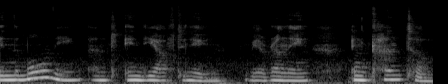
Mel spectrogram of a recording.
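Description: Very slowly, a woman speaks in a soft-spoken, somewhat breathy voice with a dark, mellow tone. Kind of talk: role-play customer service dialogue. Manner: soft-spoken ASMR customer-service voice. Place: office. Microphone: camera far.

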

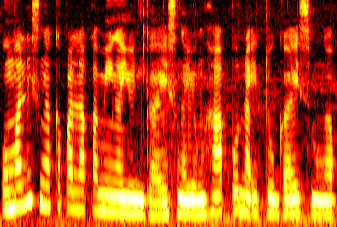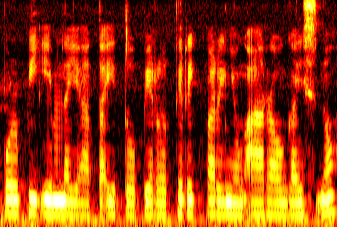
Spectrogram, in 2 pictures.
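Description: A woman with an ordinary speaking voice, fairly low in pitch, with ordinary pitch variation, a moderate pace and hardly any pauses. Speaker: vlogger. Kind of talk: vlog narration. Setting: shopping mall. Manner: casual.

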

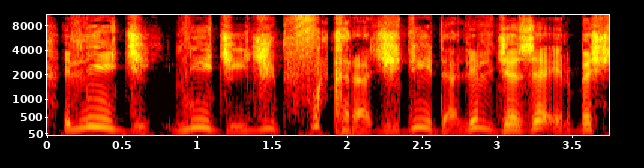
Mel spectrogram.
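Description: Over a quiet background with a dry sound and no echo, a man with a high pitch speaks at a moderate pace, his pitch swinging very widely. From Algeria. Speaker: political commentator. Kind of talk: political monologue. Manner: halting. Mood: critical, argumentative. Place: home room.

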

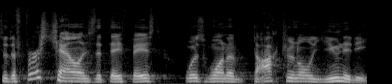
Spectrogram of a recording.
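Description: With a quiet background behind him, a man talks at a moderate pace. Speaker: pastor. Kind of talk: sermon. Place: church. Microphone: headset.

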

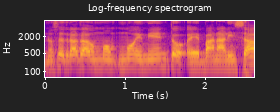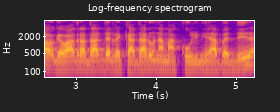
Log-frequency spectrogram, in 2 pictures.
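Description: A man with a medium pitch talks at a fairly quick pace in a plain, everyday voice. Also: fairly even intonation. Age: 40s. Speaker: gender studies researcher and author. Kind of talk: interview.

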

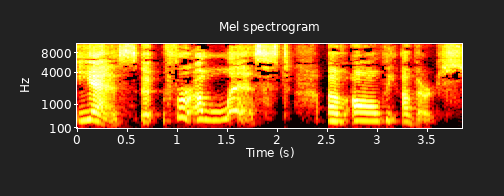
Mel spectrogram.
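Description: A high-pitched, put-on character voice speaks at a very slow pace. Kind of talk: dramatic reading of a novel, character voices. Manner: nervous, eager to please.

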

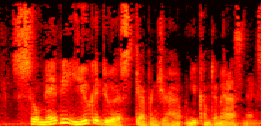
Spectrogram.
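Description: A man's fairly low voice at a moderate pace, with faint music in the background. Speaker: parish priest host. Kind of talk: casual conversation with guest. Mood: cheerful, joking. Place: home room. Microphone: phone near.

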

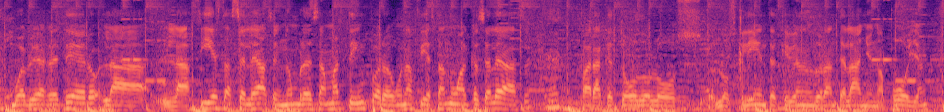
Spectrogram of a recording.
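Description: Clear music plays in the background as a man speaks at a fairly quick pace. The sound is dry with no echo. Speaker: botanica shop owner. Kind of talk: interview answer. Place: shop. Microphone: handheld.

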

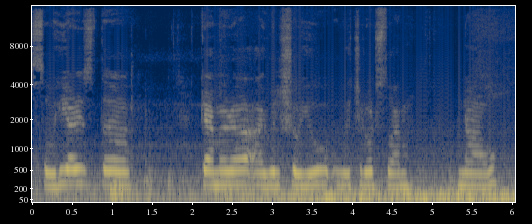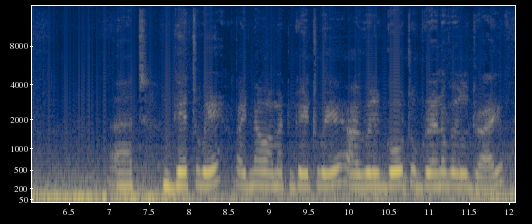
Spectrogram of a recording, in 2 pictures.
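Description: With audible room echo, a woman speaks slowly at a fairly high pitch, her pitch moving little.

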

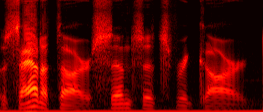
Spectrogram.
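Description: A man puts on a character voice at a fairly low pitch, with noticeable background noise behind him. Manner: menacing.

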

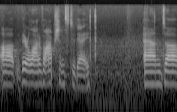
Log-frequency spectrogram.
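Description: A woman talks at a moderate pace. Light background noise is present. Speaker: funeral director; guest. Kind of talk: talk to an audience. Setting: church forum with audience and live stream.

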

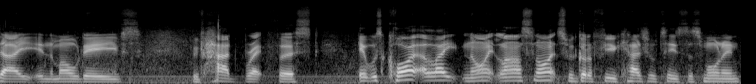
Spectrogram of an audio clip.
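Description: A man at a moderate pace with ordinary pitch variation, a dry sound with no echo and light background noise. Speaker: travel vlogger. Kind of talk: casual vlog chat. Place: beach. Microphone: phone near.

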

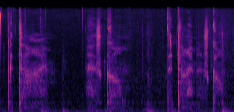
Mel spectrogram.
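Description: Whispering, a woman speaks at a very slow pace. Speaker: ASMR creator. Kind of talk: ASMR whisper ramble, fragrance review to camera. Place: home room. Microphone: studio mic.

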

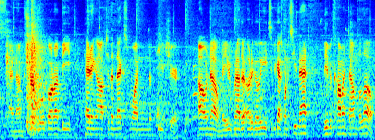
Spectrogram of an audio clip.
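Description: Music plays in the background while a man speaks at a very fast pace. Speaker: food channel host. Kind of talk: casual vlog outro. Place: hall. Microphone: camera far.

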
